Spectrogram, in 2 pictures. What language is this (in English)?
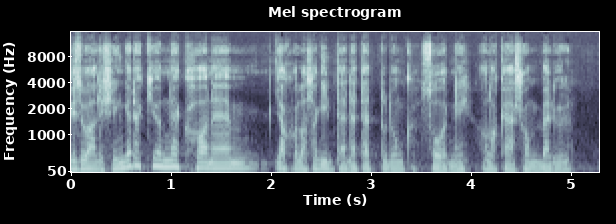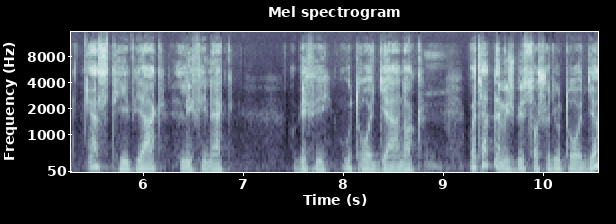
Hungarian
